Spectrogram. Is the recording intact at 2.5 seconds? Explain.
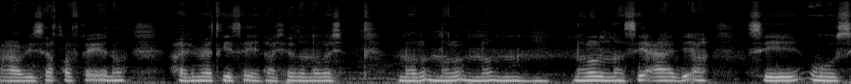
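No. At 2.5 seconds, as across the whole clip, the speech carries plainly audible Opus compression, likely from a low-rate music-mode encode near 24 kbps. Starved bands are filled with folded or noise content, so the voice sounds rough and grainy. A spectrogram shows smeared, noisy band texture without obvious holes, extending to about 20 kHz.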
